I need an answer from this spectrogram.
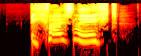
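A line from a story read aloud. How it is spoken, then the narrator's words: Frightened squeak. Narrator (German): quiekte Hermine verängstigt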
